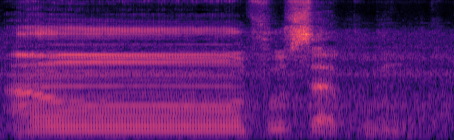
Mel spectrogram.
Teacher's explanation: نون ساکن کے بعد اخفا کے 15 حروف میں سے فا ہے، تو یہاں اخفا کے ساتھ آپ نے غنہ کرنا ہے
